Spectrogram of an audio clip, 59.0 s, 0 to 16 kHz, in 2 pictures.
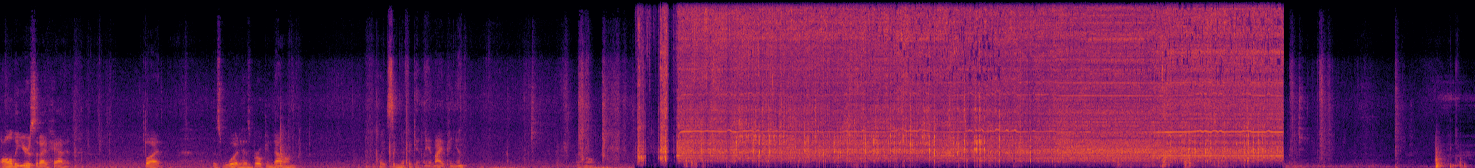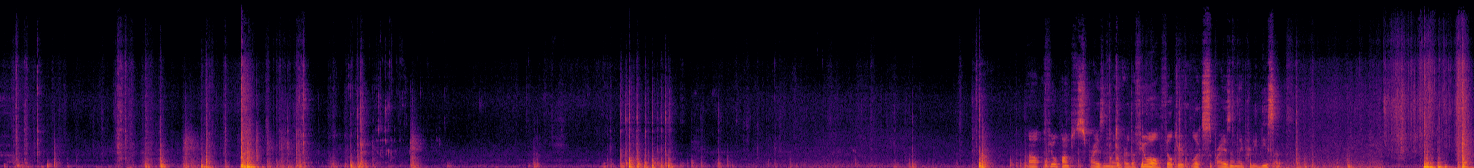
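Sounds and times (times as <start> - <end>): shop tool hissing whir: 12.7 - 25.7.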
